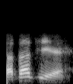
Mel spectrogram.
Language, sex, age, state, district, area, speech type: Maithili, male, 60+, Bihar, Araria, rural, conversation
